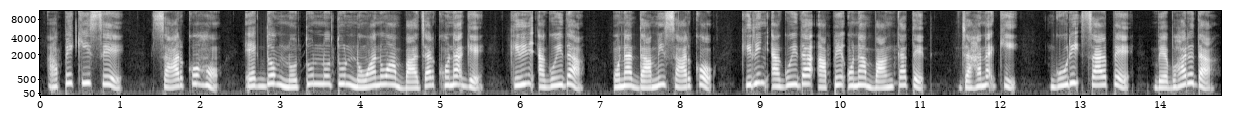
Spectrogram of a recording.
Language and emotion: Santali, neutral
